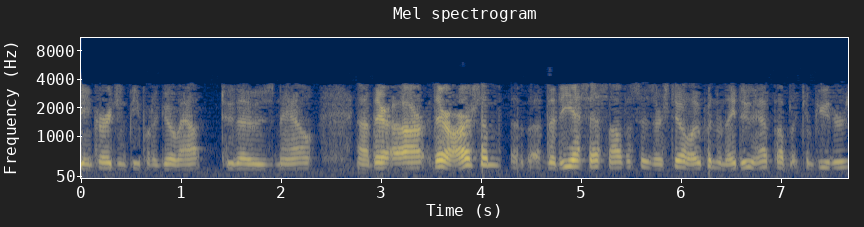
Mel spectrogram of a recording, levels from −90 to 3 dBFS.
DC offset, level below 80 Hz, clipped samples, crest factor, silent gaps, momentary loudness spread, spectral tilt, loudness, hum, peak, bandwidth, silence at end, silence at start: under 0.1%; -66 dBFS; under 0.1%; 20 dB; none; 15 LU; -7 dB/octave; -24 LUFS; none; -4 dBFS; 3.8 kHz; 0 s; 0 s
